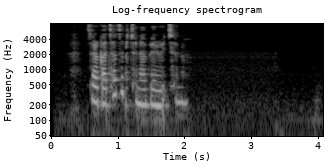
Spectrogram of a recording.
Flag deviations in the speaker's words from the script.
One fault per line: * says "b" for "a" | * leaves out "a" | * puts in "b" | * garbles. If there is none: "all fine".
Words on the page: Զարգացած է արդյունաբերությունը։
all fine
